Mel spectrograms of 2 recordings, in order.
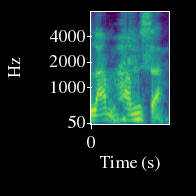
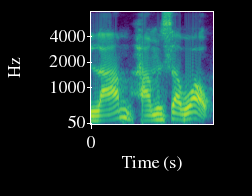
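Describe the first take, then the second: First: "লাম হামজা" ending cleanly on hamza; correct pronunciation. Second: "লাম হামজা" with an extra "ওয়াও" tacked on; name the silent seat too: "লাম হামজা ওয়াও"; common mispronunciation. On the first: Teacher correcting learners, "লাম হামজা" without the extra letter. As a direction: stop after "হামজা", with no waw named. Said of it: "বরং উচ্চারণটা হবে". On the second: Teacher showing a common error, adding "ওয়াও" after "হামজা". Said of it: "এখানে আমরা অনেকে ভুল করে থাকি". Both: Shown as a demonstration.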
